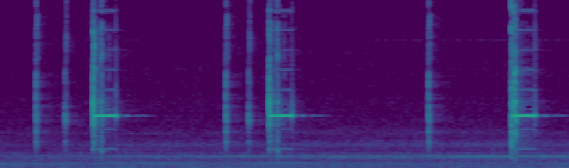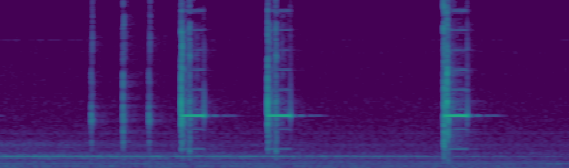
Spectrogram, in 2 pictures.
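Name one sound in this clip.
A keypad gives a short electronic beep with each press.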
